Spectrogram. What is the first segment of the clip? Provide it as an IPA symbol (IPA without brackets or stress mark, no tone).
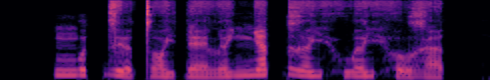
ŋ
